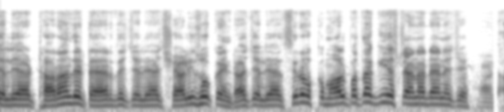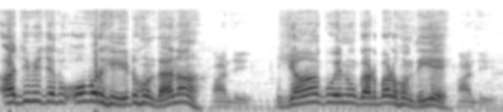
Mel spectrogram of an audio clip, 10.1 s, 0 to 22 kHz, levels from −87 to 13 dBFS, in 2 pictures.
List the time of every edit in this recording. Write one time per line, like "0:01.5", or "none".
0:05.0

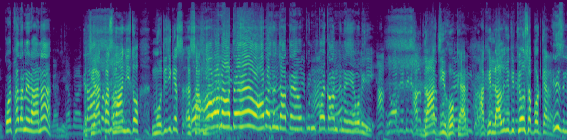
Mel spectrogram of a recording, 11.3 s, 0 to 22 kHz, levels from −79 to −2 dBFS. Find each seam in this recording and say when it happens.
0:01.6

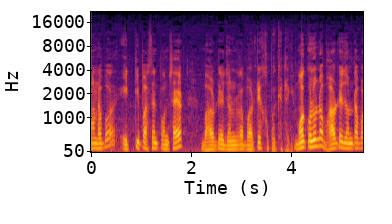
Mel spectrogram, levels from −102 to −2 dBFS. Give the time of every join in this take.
none

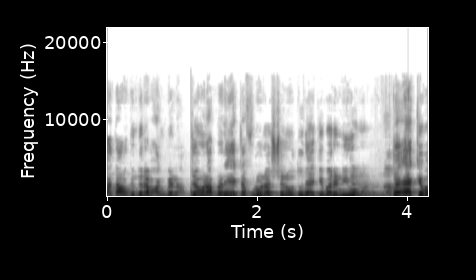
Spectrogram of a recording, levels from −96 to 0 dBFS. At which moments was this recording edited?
0:01.1

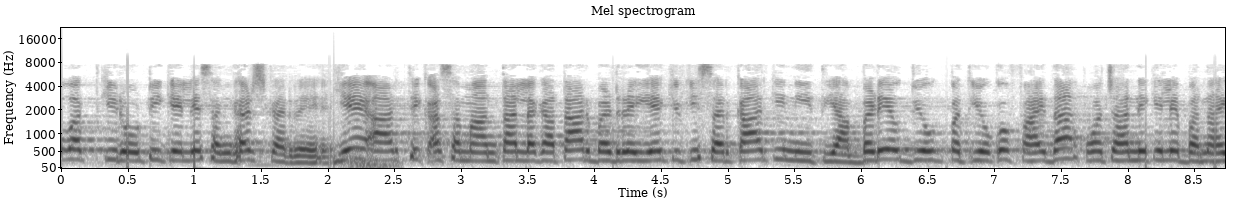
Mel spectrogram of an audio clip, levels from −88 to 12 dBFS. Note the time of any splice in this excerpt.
0:02.0

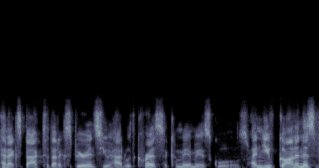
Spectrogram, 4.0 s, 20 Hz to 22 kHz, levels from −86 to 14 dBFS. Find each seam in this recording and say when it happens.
0:03.1

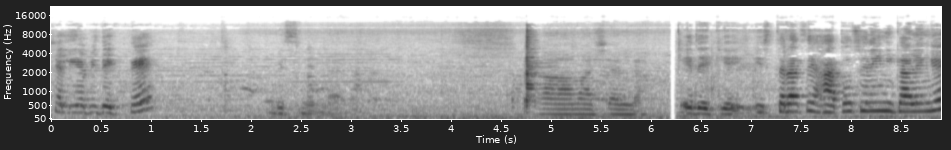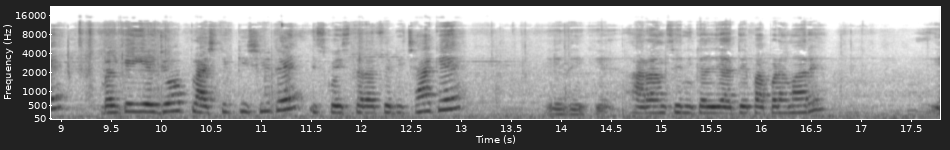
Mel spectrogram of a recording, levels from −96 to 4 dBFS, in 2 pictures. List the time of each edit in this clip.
0:06.1

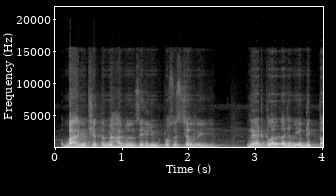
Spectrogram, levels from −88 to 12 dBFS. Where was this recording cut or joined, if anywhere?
none

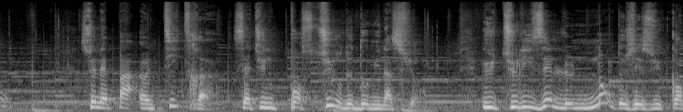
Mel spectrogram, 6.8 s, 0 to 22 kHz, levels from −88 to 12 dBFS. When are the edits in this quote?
0:02.2

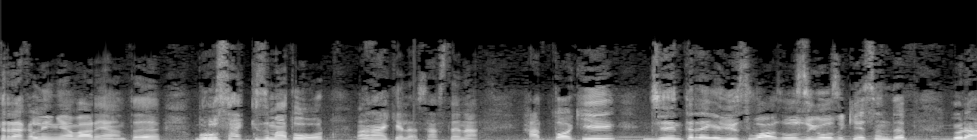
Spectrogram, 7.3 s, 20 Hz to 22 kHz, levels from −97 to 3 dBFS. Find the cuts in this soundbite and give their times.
none

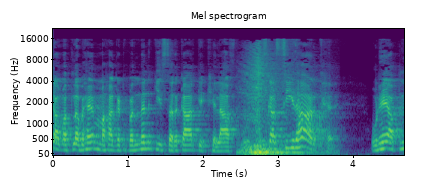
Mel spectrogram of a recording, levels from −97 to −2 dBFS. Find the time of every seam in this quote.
0:02.7

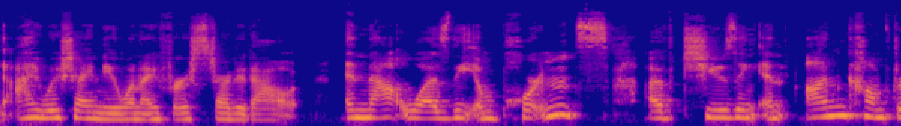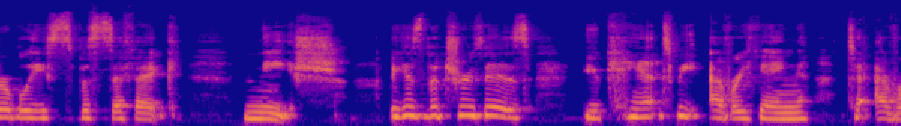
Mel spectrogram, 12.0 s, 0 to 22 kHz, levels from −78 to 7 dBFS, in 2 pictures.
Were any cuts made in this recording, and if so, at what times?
0:02.1
0:08.4

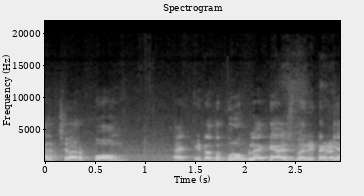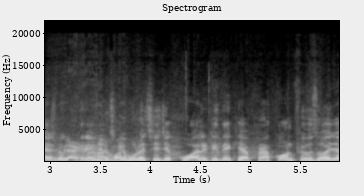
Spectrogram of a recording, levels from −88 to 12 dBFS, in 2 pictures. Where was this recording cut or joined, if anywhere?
0:03.7

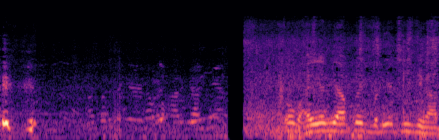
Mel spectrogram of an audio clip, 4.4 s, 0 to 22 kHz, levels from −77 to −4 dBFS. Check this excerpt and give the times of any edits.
0:02.2

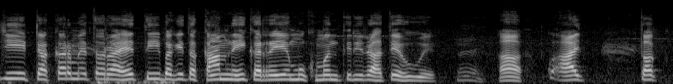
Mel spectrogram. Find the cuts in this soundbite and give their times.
none

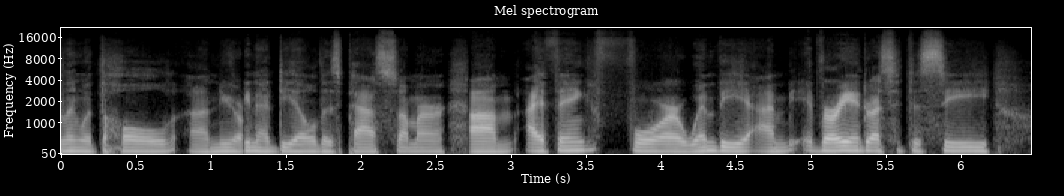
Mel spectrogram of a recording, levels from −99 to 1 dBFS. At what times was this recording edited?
0:01.2
0:02.7

